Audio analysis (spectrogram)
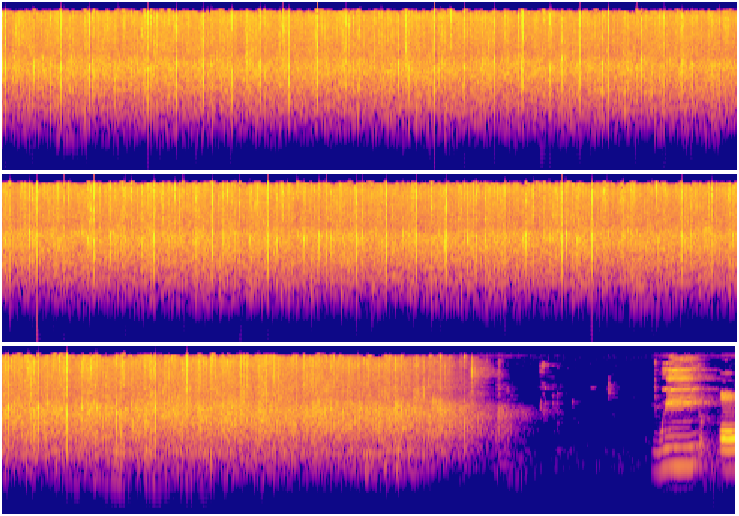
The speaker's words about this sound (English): Have these students stand and let's give them a round of applause.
